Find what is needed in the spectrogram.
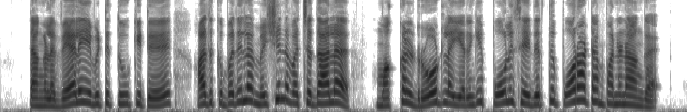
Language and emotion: Tamil, angry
